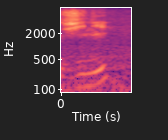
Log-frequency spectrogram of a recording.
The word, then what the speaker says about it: Geely: est sur un Gili ça se prononce Gili là tu pourras pas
